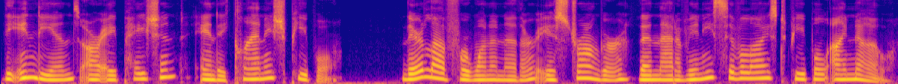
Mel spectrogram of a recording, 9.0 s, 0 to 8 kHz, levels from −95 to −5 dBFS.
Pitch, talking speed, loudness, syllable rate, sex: 180 Hz, 160 wpm, -18 LUFS, 4.8 syllables/s, female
